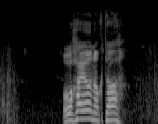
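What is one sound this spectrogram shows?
A young man speaks softly.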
